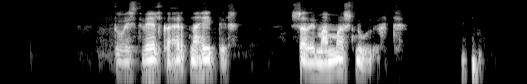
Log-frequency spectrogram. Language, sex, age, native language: Icelandic, male, 20-29, Icelandic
